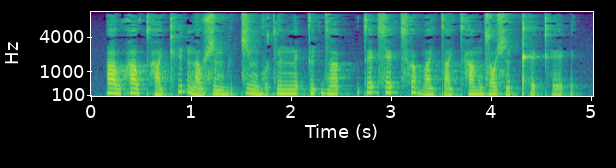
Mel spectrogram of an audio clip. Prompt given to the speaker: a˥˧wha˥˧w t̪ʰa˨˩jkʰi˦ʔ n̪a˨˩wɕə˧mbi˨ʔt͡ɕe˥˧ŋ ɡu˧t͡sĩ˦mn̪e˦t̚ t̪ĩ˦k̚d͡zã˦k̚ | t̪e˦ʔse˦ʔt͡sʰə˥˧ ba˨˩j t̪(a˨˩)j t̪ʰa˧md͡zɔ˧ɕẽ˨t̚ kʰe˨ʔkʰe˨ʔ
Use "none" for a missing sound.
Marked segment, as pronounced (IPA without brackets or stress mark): a˨˩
